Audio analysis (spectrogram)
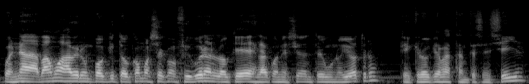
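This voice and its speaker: A man's voice: medium pitch, quick pace, faint music behind. A man from Spain giving a casual, conversational product review, explaining things by asking and answering his own questions. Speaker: video host, product reviewer.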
